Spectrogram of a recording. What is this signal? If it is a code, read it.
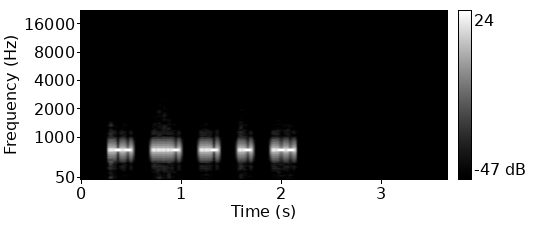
Morse code, heard as a keyed tone, about 50 wpm, spaced as for 28 wpm, 700 Hz. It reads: W4UAW
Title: USA Call Signs - 3x Character Spacing - 50wpm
